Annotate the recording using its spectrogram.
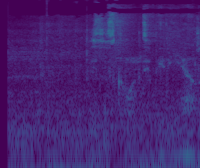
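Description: A soft, whispery voice begins to speak near the end, over a steady low background hum.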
